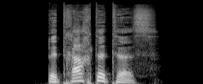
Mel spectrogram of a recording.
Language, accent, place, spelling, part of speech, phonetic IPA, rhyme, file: German, Germany, Berlin, betrachtetes, adjective, [bəˈtʁaxtətəs], -axtətəs, De-betrachtetes.ogg
- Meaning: strong/mixed nominative/accusative neuter singular of betrachtet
